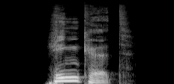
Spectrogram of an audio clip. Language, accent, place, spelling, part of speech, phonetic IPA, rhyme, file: German, Germany, Berlin, hinket, verb, [ˈhɪŋkət], -ɪŋkət, De-hinket.ogg
- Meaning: second-person plural subjunctive I of hinken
